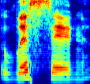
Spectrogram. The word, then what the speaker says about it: listen: yes Carol that's right listen listen listen no T no T sound and listen listen silent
